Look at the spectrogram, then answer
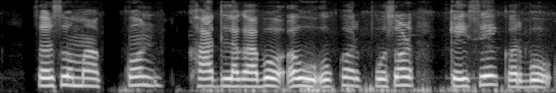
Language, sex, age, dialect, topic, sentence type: Chhattisgarhi, female, 25-30, Northern/Bhandar, agriculture, question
